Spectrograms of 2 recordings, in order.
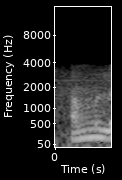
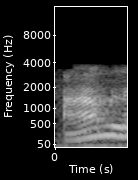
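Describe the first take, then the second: First: अम्ल said with a short "अ", as "अम्ल"; the right way, अम्ल with a short first vowel; correct pronunciation. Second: आम्ल said with a long "आ", as "आम्ल"; the wrong way, आम्ल with a long first vowel; wrong pronunciation. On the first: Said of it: "अम्ल होता है". (अम्ल का शुद्ध उच्चारण, छोटा "अ") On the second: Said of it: "आम्ल नहीं होता है". (आम्ल का गलत उच्चारण, लंबा "आ") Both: Shown as a demonstration.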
